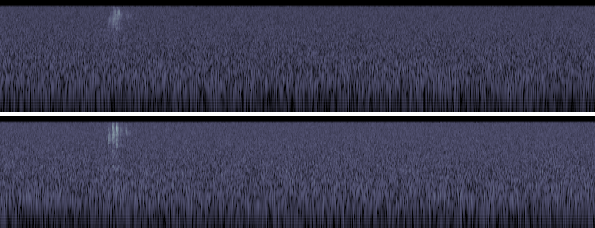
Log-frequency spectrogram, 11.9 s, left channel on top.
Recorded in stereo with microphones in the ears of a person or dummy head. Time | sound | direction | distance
2.2 | crumpling | 50° right (ahead or behind) | 3.5 m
